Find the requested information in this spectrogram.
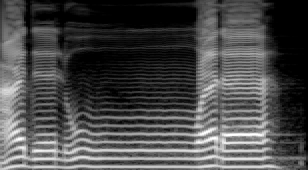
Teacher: Kemudian pada lafal luwa ini sama ketika bertemu sebagaimana syai'an wa, yaitu tanwinnya masuk ke huruf waw karena di sini ada bacaan idgham bi gunnah. Jadi tanwinnya wajib dimasukkan ke huruf waw. Seakan-akan nanti wawnya ada huruf tasydidnya. Maka adlu wala ya, sambil ditahan dua harakat.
